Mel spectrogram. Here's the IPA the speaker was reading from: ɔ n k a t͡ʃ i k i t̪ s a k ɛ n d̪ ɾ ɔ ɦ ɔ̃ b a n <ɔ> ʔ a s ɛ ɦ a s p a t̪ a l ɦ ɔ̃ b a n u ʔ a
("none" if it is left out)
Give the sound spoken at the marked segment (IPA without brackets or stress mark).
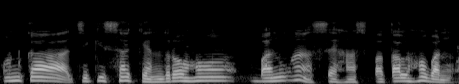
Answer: u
